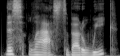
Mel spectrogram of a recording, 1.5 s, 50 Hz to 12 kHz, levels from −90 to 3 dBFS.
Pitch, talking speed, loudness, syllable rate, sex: 150 Hz, 200 wpm, -20 LUFS, 4.6 syllables/s, female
